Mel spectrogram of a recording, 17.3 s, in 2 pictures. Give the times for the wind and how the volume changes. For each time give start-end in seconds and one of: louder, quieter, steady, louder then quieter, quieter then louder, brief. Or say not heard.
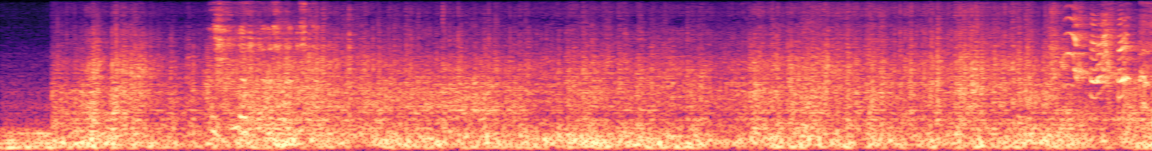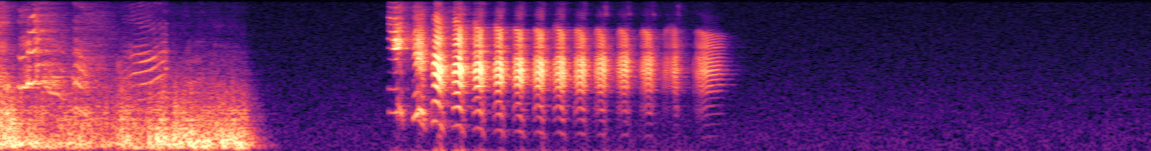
0.0-10.5 steady.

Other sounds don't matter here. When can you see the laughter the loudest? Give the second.
12 s.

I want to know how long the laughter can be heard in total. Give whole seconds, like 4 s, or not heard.
5 s.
